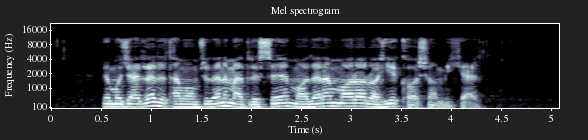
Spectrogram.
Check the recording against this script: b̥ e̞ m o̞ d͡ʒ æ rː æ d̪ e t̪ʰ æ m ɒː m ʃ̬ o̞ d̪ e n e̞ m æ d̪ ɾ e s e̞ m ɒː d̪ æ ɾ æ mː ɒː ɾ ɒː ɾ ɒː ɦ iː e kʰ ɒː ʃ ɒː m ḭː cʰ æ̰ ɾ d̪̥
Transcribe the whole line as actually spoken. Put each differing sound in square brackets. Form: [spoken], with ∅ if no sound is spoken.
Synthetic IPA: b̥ e̞ m o̞ d͡ʒ æ rː æ d̪ e t̪ʰ æ m ɒː m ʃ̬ o̞ d̪ [æ] n e̞ m æ d̪ ɾ e s e̞ m ɒː d̪ æ ɾ æ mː ɒː ɾ ɒː ɾ ɒː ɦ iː e kʰ ɒː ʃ ɒː m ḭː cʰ æ̰ ɾ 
